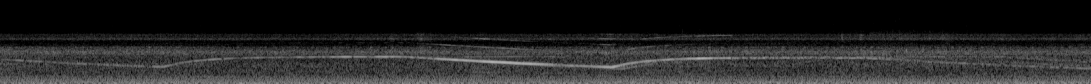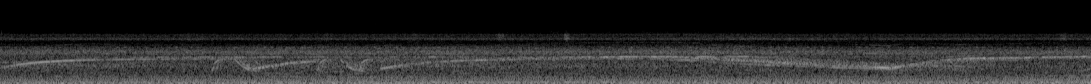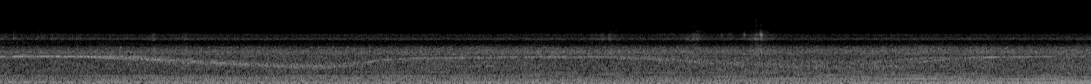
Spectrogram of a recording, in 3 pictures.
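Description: An emergency vehicle siren wailing, its pitch rising and falling slowly in long sweeps of about four to five seconds each, with a few quick yelps around the middle, over a steady low hum.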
